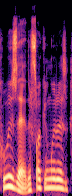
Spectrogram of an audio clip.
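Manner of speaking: high-pitched, disbelieving; mock-puzzled high voice at modest volume; retold bewilderment. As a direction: replay being caught off guard, pitch jumping up. Retold confused reaction to armed cops.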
